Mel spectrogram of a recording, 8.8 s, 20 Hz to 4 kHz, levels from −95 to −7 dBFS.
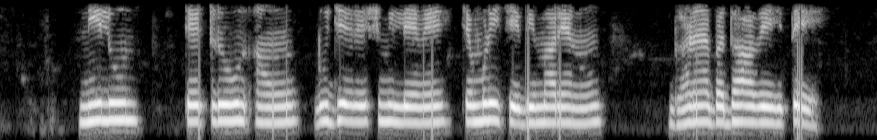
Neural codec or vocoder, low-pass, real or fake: none; 3.6 kHz; real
